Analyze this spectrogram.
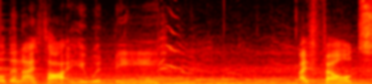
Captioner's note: gulls calling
